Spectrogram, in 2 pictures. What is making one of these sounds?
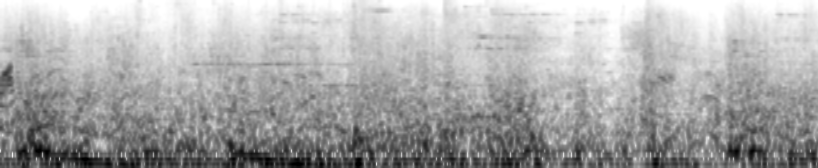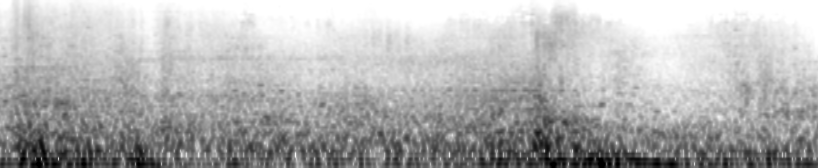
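Game spells crackle and blast in a hectic battle.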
